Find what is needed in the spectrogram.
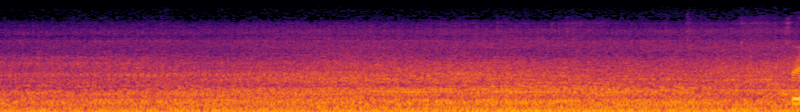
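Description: A truck pulling in close by, its engine running loud and steady.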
